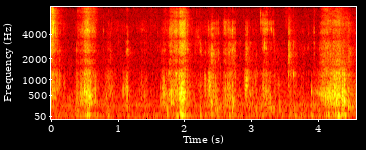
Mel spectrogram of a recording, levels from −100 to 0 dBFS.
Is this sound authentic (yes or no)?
yes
